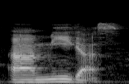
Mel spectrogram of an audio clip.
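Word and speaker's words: amigos: of course so uh if it end in an vow s or n the second to last syllable gets stretched so again the second to last last one migas friends all right okay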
